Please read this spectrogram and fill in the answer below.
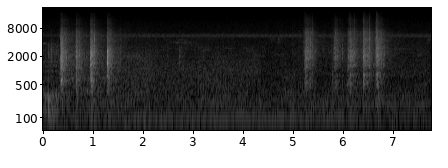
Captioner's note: sounds of bird call and shaking tree branches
